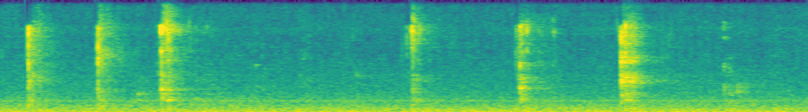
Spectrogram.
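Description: Close-miked chewing with closed lips: a string of irregular wet mouth clicks and lip smacks, about eight in four seconds.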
